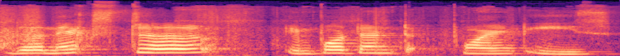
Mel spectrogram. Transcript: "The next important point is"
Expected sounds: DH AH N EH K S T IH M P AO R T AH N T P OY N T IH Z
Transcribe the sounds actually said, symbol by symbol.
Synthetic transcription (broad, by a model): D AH N EH K S T IH M P AO R T AH N T P OY N T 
